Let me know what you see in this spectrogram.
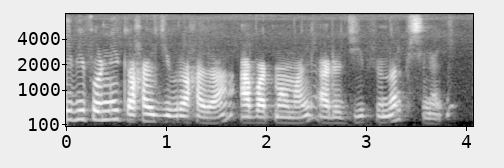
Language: Bodo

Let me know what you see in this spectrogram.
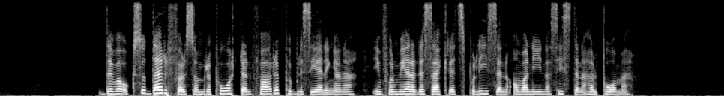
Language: Swedish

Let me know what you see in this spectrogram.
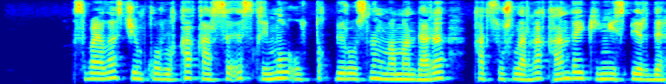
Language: Kazakh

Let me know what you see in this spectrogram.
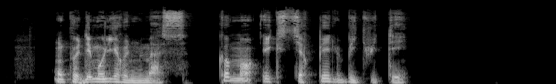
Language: French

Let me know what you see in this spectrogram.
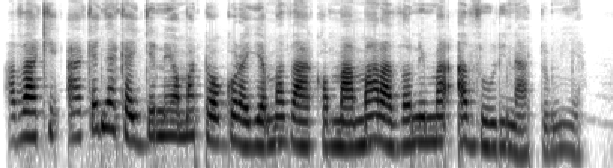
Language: Kikuyu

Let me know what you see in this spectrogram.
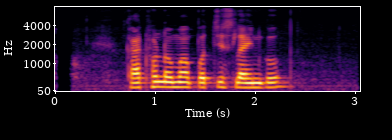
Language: Nepali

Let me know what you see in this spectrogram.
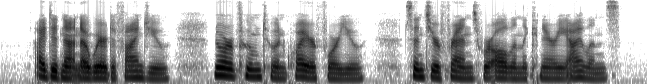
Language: English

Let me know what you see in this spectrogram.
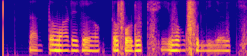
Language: Odia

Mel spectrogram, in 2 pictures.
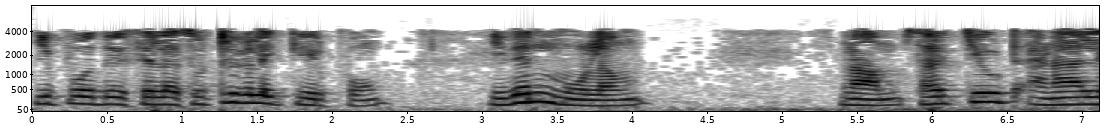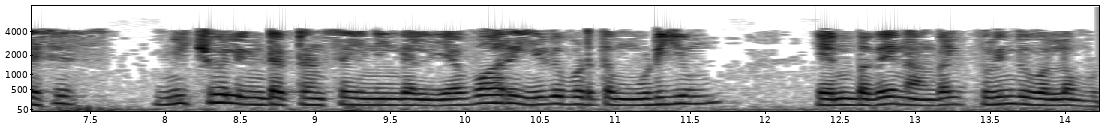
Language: Tamil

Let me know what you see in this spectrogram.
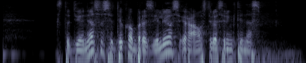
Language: Lithuanian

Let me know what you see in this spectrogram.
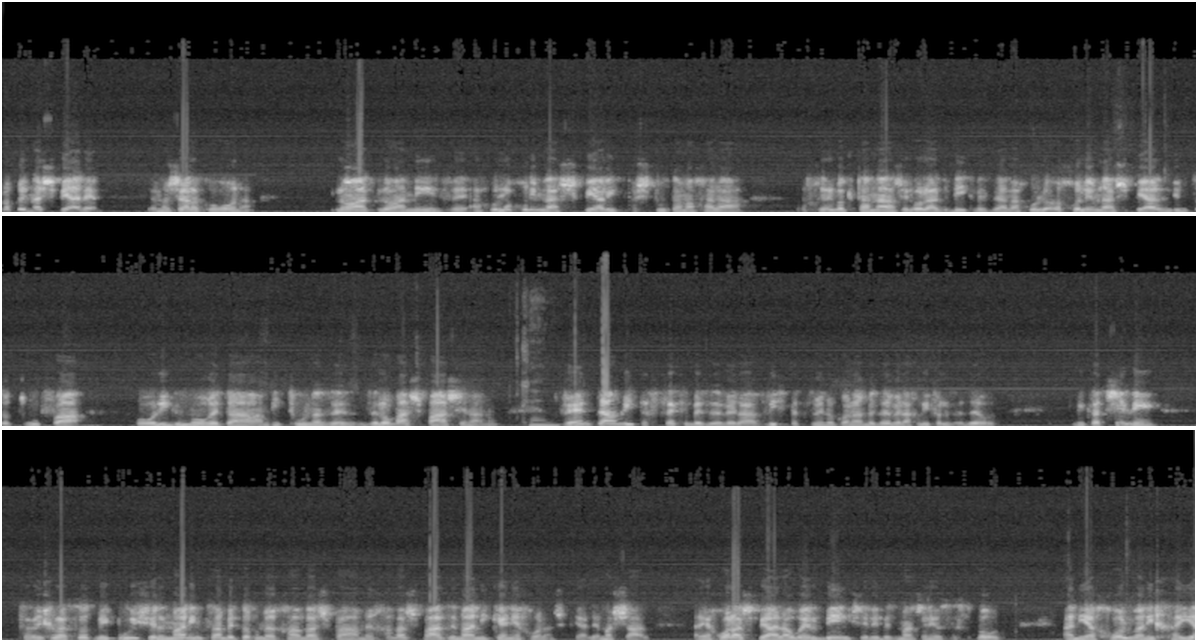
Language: Hebrew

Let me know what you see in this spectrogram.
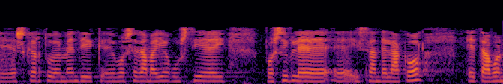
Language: Basque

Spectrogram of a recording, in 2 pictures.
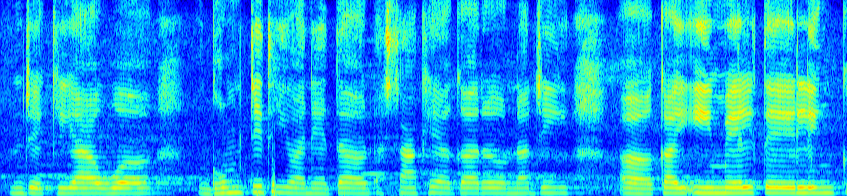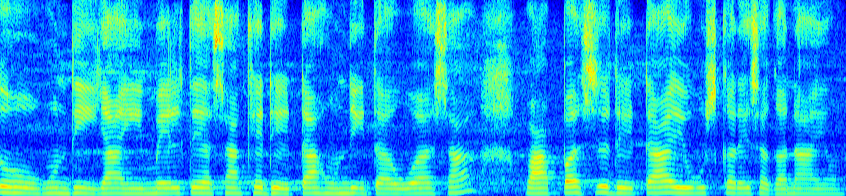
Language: Sindhi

